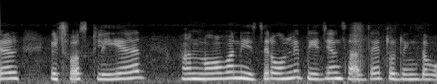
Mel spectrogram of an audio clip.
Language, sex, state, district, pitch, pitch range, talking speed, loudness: English, female, Chandigarh, Chandigarh, 255 Hz, 245-270 Hz, 220 wpm, -14 LUFS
